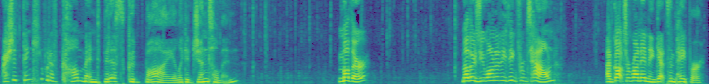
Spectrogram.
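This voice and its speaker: A woman's voice: sits high, lively intonation, moderate pace, pauses often. A woman playing an earnest, proud, emotional young woman in love in a period audio play, speaking politely and a little hesitantly. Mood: cross, restless.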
